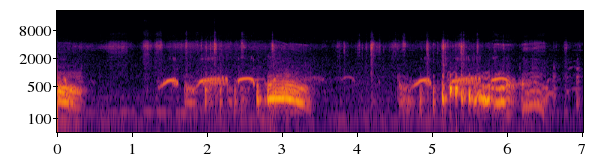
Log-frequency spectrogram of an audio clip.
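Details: Male and female pigeons giving long contest coos that lure young birds; arched coo phrases repeat in two dense bouts separated by a pause, accompanied by crisp clicks.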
